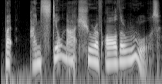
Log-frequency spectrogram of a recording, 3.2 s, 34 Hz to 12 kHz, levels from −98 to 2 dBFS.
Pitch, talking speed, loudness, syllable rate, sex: 170 Hz, 165 wpm, -19 LUFS, 3.4 syllables/s, male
